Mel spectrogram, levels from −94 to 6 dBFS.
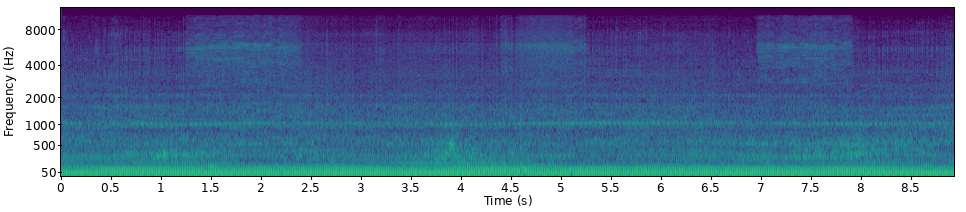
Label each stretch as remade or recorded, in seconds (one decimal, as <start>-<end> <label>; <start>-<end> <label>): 0.0-2.2 recorded; 2.2-5.1 remade; 5.1-5.9 recorded; 5.9-6.6 remade; 6.6-8.9 recorded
